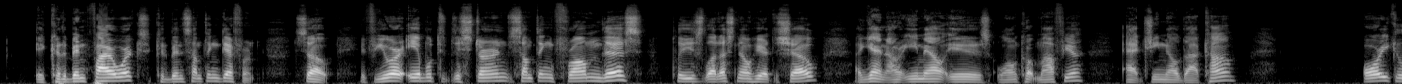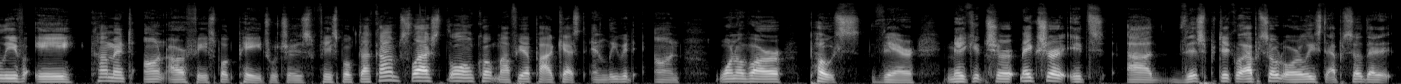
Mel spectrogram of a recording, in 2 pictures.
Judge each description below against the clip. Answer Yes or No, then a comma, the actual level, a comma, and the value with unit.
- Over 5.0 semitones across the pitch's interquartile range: Yes, wide, 5.4 semitones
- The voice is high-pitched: No, low, 130 Hz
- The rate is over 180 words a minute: No, average, 170 wpm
